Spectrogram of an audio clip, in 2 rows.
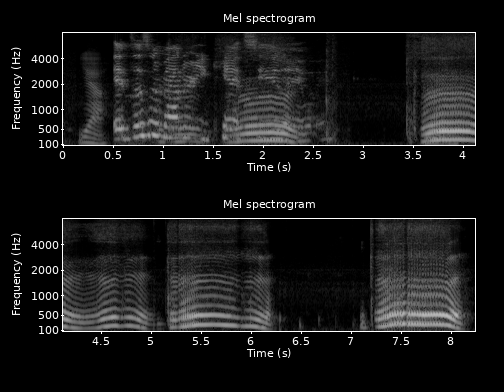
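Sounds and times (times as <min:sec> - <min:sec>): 
speech: 0:00.2 - 0:02.8, 0:03.5 - 0:06.3, 0:07.1 - 0:08.2
person imitating a Wookiee roar: 0:03.5 - 0:06.3, 0:07.1 - 0:08.2.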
